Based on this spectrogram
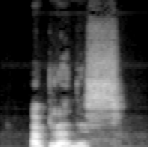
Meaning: second-person singular present/imperfect subjunctive of aplanir
- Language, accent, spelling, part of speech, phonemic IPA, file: French, Canada, aplanisses, verb, /a.pla.nis/, LL-Q150 (fra)-aplanisses.wav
